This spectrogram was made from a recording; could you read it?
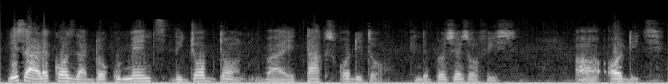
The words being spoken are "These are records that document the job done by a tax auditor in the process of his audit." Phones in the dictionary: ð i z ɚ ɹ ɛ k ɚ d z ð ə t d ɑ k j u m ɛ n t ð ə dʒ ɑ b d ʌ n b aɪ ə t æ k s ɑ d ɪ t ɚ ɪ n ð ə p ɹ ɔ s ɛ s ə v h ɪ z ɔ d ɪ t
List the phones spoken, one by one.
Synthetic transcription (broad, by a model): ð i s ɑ ɹ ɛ k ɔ d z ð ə t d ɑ k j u m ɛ n t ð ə dʒ ɑ b d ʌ n b aɪ ə t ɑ k s ɑ d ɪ t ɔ ɪ n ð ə p ɹ ɔ s ɛ s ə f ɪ s ɔ d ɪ t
